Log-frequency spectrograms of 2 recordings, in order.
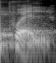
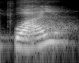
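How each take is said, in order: First: Poêle with an open eh, like pwel; speaker's own variant. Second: Poêle with an ah vowel, like pwal; A sound. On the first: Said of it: "I say poêle". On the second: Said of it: "with more like a A sound". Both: Shown as a demonstration.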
